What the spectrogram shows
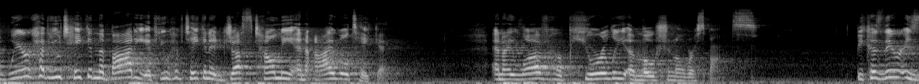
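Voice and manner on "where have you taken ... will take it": mild mock yell, pitched higher; a touch of Mary's frantic demand; retold yell. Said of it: "And she yells at him".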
